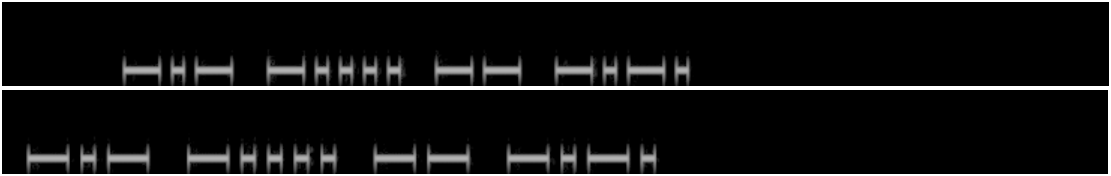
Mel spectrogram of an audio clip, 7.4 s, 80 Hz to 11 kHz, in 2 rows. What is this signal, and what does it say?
Morse code, heard as a keyed tone, about 29 wpm, 700 Hz. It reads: K6MC K6MC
